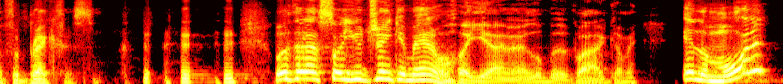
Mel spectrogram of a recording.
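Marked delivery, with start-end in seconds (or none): 2.0-3.2 high, louder questioning voice; mock surprised pal asking; quizzing a wino. Acted chat with a wino. 3.2-4.8 low, softer drawled reply; a wino owning up; lightly voiced wino caught drinking; sheepish wino. Wino answers in a voice. 5.1-5.7 high, louder disbelieving question; can't believe the morning drink; mock shock at a morning drink. Reacting to vodka at breakfast.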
